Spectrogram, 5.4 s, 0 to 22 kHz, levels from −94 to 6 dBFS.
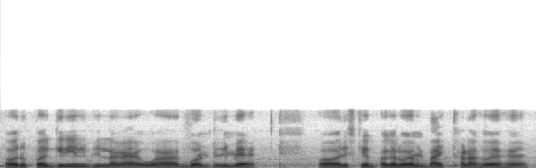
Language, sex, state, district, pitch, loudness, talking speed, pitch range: Hindi, male, Jharkhand, Palamu, 130 Hz, -15 LUFS, 190 wpm, 125-135 Hz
